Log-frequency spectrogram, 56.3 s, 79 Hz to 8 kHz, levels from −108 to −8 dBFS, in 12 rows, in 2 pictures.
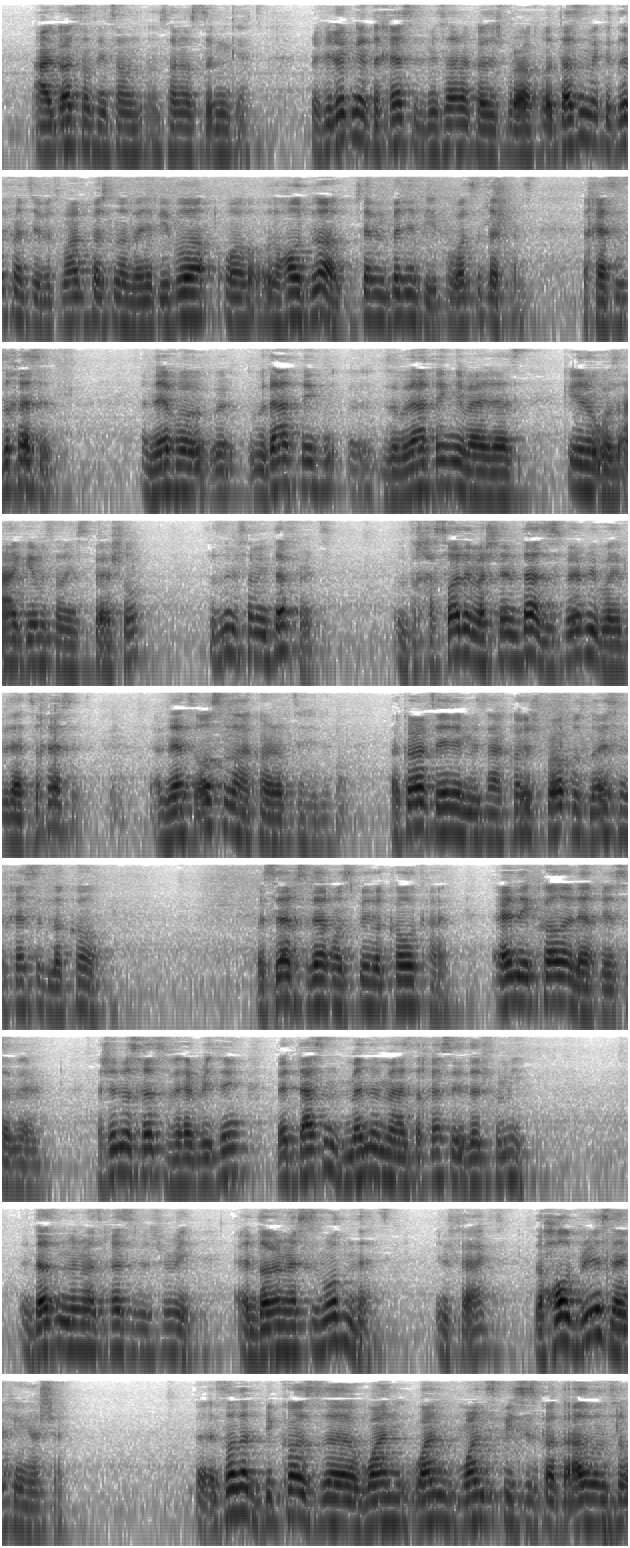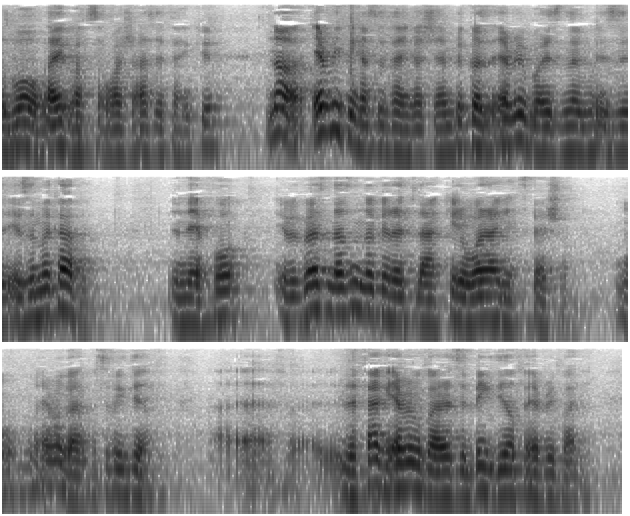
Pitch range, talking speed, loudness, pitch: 130-160 Hz, 220 wpm, -25 LUFS, 145 Hz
